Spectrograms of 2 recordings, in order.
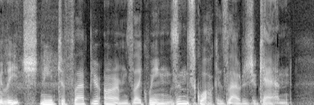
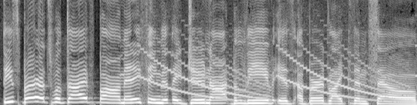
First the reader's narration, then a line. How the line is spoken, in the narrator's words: my wife's friend yells out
